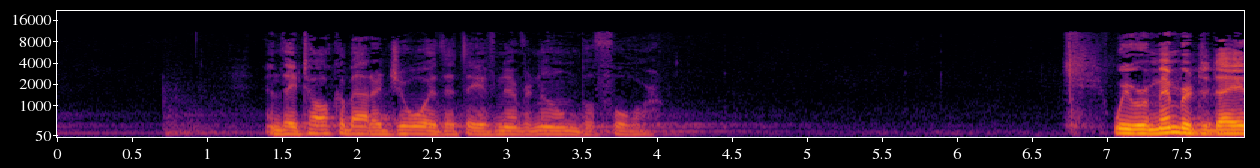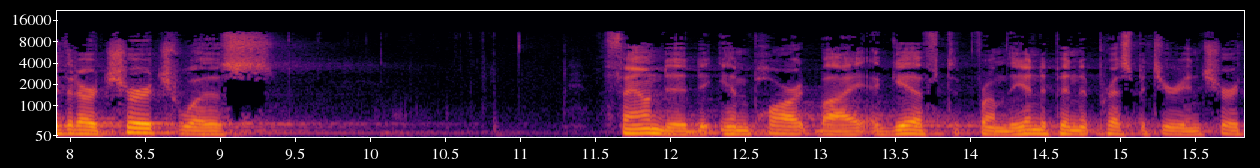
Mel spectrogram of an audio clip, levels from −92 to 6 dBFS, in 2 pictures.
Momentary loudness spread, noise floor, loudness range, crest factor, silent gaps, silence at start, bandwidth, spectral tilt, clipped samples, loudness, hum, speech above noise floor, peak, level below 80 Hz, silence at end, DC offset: 16 LU; -65 dBFS; 13 LU; 20 dB; none; 1.4 s; 11.5 kHz; -6.5 dB/octave; under 0.1%; -22 LUFS; none; 44 dB; -2 dBFS; -60 dBFS; 0 s; under 0.1%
